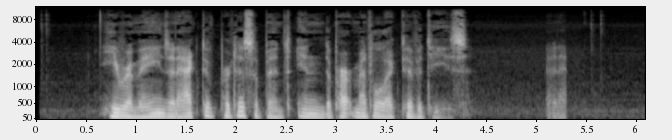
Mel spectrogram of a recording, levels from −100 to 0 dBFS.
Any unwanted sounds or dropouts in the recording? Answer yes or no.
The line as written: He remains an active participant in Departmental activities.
yes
